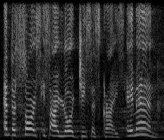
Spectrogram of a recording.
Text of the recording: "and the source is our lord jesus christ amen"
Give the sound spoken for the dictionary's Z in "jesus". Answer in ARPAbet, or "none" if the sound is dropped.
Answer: S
